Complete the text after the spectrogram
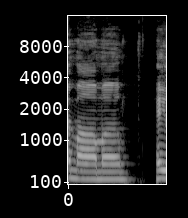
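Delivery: ordinary delivery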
